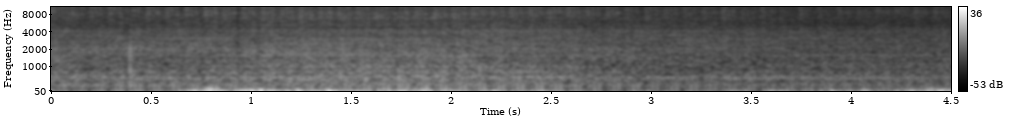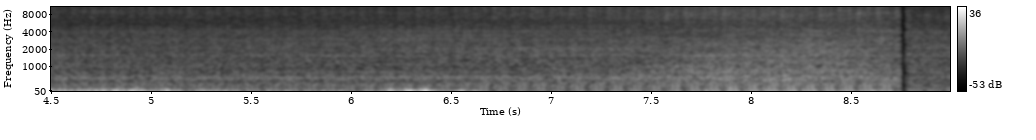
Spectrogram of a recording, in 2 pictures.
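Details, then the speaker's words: 2004 Audi A4 B6 after three years sitting, started on a jump pack with fuel of unknown age: low uneven idle surging and sagging every couple of seconds; running but rough, old fuel suspected of not helping. "that sounds a lot better oh it start s it's alive give it doesn't sound good but it's running"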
